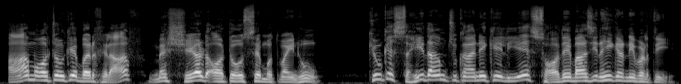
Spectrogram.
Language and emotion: Urdu, happy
